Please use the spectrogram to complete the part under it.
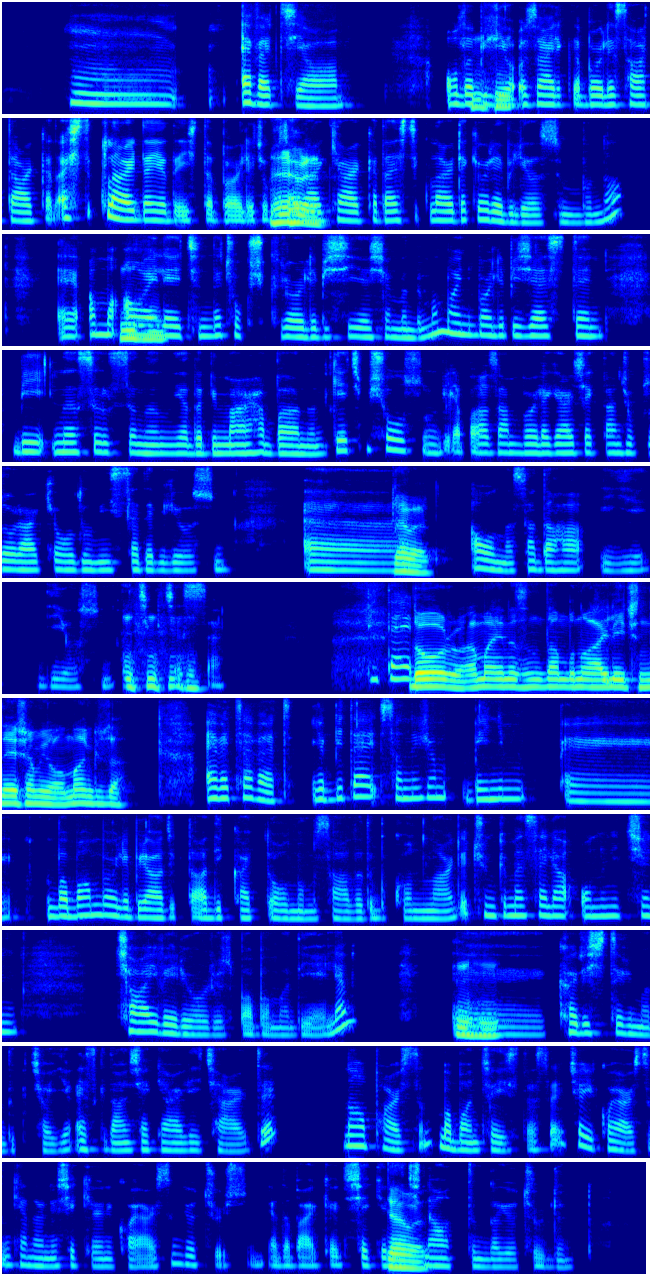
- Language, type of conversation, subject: Turkish, podcast, Aile içinde gerçekten işe yarayan küçük jestler hangileridir?
- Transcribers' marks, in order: tapping; laughing while speaking: "arkadaşlıklarda"; chuckle; other background noise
